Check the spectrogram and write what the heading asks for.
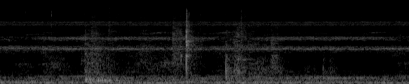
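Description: A metal ladle clinks once sharply against steel cookware about two seconds in, with a softer knock about a second in, while curry is ladled from a kadai into a steel bowl. A steady high-pitched background drone sits underneath.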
